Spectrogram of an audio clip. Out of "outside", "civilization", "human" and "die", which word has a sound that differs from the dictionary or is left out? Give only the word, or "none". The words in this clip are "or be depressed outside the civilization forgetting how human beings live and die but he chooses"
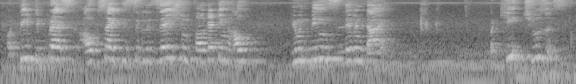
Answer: none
